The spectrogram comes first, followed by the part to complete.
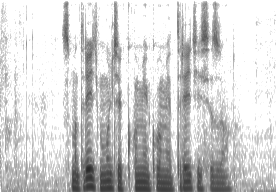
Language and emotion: Russian, neutral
